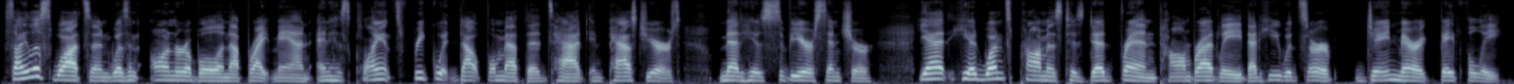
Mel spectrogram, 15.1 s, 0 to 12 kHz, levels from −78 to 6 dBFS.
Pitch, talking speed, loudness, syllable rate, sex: 160 Hz, 155 wpm, -20 LUFS, 4.4 syllables/s, female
